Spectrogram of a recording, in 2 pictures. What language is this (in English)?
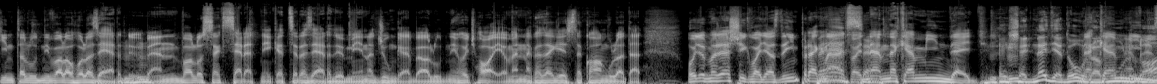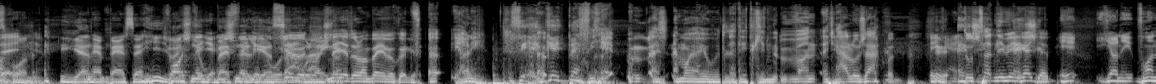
Hungarian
